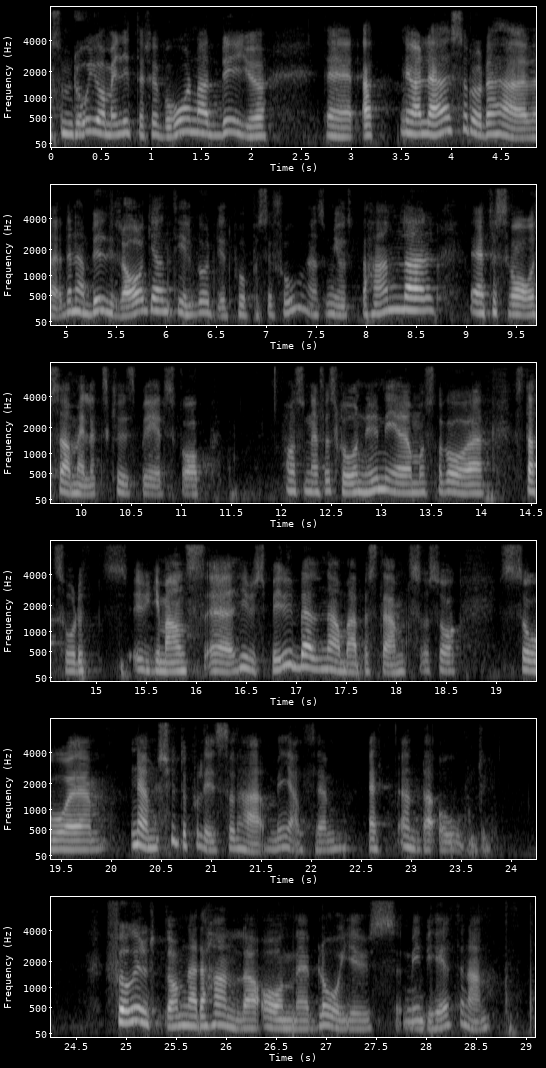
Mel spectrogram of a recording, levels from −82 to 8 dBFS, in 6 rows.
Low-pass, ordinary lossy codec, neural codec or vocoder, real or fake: 7.2 kHz; MP3, 64 kbps; codec, 24 kHz, 0.9 kbps, WavTokenizer, medium speech release version 2; fake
